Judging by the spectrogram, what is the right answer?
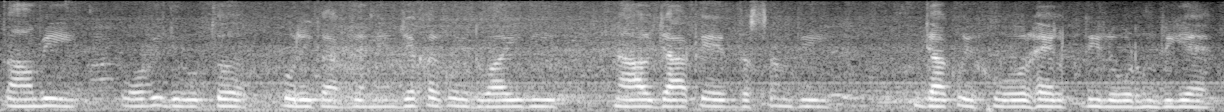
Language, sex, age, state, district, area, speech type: Punjabi, female, 60+, Punjab, Bathinda, urban, spontaneous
